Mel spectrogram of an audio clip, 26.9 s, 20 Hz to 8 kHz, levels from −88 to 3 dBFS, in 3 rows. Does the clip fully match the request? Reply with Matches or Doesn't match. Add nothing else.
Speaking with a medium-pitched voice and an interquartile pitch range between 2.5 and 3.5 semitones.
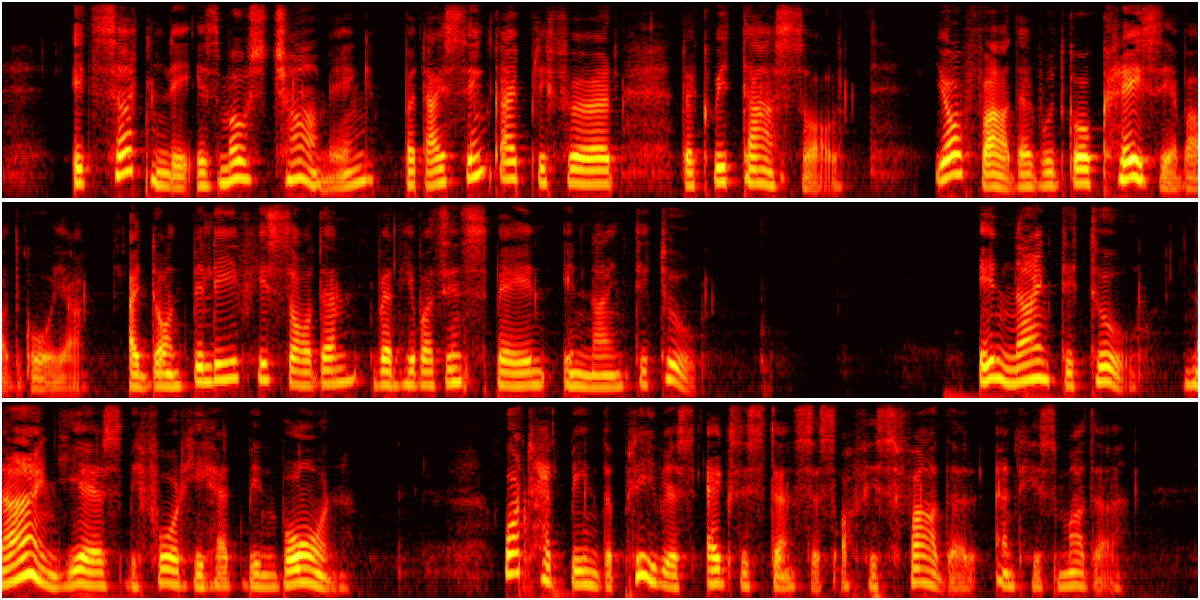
Doesn't match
